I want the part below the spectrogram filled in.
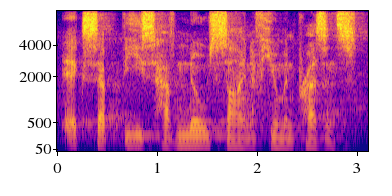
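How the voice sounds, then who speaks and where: A man's voice: mid-range voice, little pitch movement, a little slow, lightly acted. Man as reverberant, pensive young adventurer. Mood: pensive, certain. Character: young male adventurer, earnest, pensive, piecing things together. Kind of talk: video game cutscene monologue. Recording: long reverb, clear background noise.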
